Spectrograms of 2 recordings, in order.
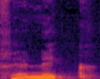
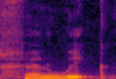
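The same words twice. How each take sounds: First: It is said the way the English say it. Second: It is said in a non-English way. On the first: The speaker calls it right. "in England they pronounce it as Fenwick" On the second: The speaker calls it wrong. "I used to pr pronounce this as Fenwick"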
